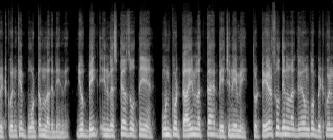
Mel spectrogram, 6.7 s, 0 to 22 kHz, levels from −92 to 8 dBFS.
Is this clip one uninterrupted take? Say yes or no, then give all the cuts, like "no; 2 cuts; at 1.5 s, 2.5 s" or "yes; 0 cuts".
no; 1 cut; at 1.4 s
